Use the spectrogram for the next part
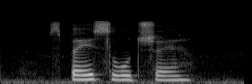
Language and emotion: Russian, neutral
